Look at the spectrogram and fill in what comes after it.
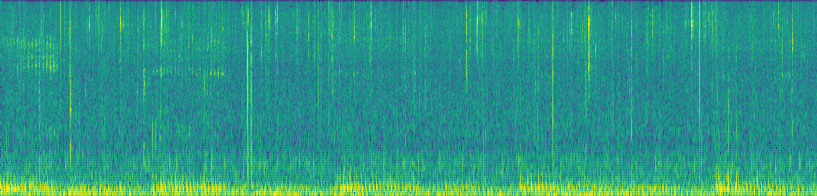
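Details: Two cats doze in front of a rain-streaked window, one giving a deep, continuous purr that pulses with each breath roughly every two seconds, while a crackling fire and falling rain add sharp ticks and hiss.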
